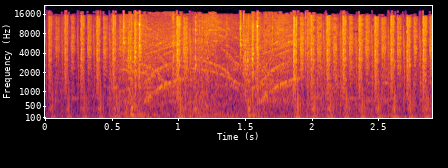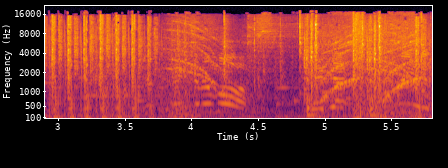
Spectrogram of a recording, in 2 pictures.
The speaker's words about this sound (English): So it's got a little bit of a spin-up time. And it's got 50 bullets before it has to reload. But it looks like it's got unlimited clips.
